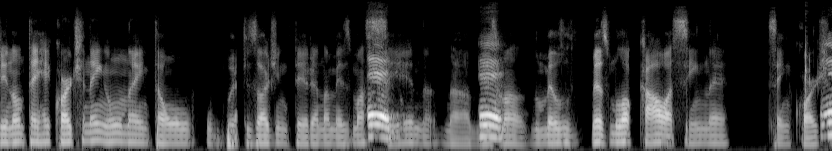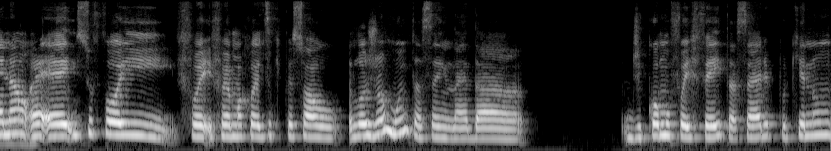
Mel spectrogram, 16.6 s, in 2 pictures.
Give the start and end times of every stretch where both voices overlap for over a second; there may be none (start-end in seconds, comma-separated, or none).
none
